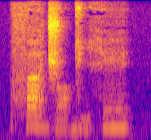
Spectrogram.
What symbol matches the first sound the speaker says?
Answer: f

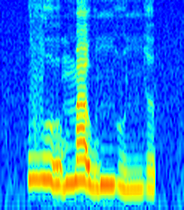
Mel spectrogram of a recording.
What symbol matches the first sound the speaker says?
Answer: v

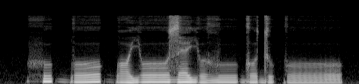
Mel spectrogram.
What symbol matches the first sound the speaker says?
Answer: h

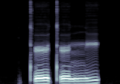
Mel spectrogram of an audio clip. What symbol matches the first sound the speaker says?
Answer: tʼ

